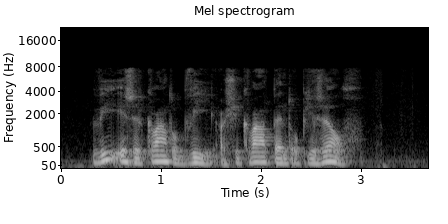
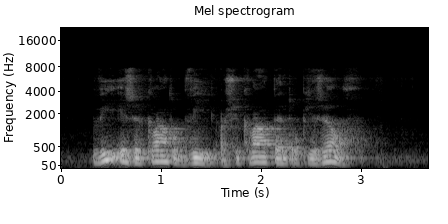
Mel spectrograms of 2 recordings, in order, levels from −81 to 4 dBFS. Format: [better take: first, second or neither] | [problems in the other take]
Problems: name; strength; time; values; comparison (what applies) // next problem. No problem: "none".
first | room echo; dies away in 0.6 s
